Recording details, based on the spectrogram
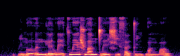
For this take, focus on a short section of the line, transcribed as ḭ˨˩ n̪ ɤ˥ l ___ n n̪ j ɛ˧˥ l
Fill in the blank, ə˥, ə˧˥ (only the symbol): ə˥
